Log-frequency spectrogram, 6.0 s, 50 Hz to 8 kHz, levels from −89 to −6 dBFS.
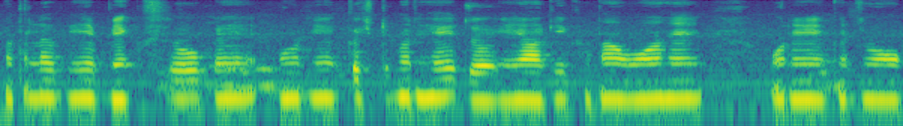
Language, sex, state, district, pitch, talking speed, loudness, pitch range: Hindi, male, Rajasthan, Bikaner, 155 Hz, 190 wpm, -17 LUFS, 150-160 Hz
